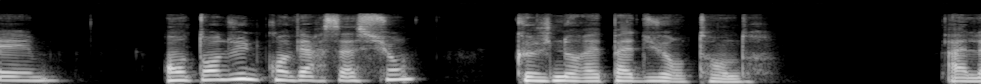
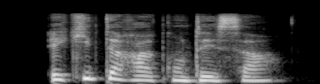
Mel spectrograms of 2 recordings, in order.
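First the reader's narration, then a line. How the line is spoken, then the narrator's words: Curt question. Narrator (French): demanda-t-elle sèchement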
